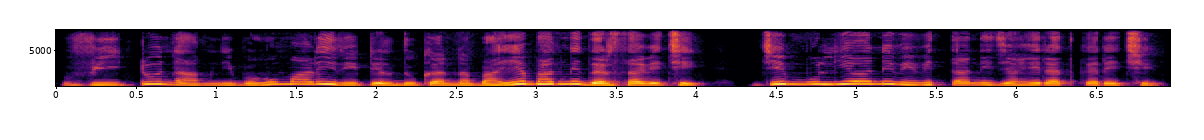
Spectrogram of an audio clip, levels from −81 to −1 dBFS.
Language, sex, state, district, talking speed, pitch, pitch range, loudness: Gujarati, female, Gujarat, Valsad, 155 wpm, 235 Hz, 215-325 Hz, -18 LUFS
